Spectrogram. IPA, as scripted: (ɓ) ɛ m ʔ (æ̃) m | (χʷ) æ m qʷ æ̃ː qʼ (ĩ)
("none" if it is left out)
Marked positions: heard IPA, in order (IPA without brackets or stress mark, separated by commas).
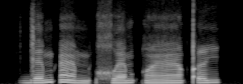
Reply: ɡ, æ̃, χʷ, i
